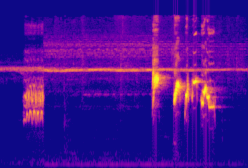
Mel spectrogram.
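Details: Lure red-whiskered bulbul in ché-style song: a brief buzzy note, then a quick phrase of four bright, bubbling whistled notes near the end, over a steady high whine.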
